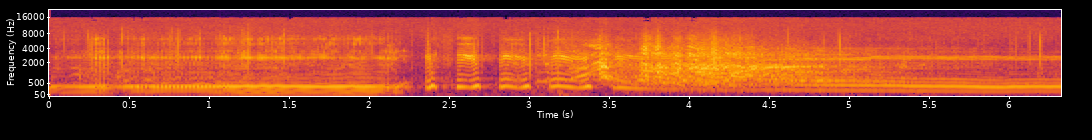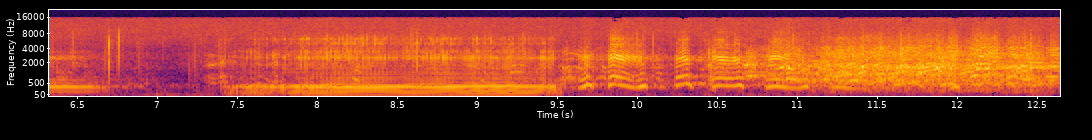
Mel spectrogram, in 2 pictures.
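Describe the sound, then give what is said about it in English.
A man snores loudly in a slow, drawn-out rhythm of long, rumbling, throaty breaths, with a whistling exhale between snorts and no talking. “It's the only way I can stop you from snoring.”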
